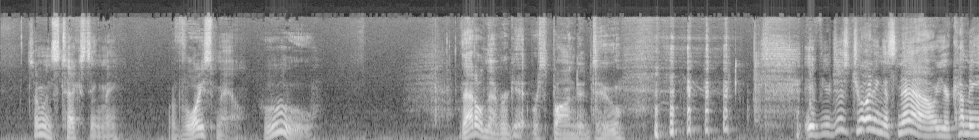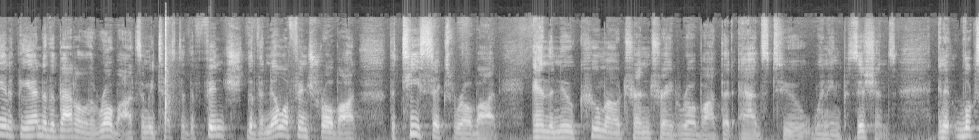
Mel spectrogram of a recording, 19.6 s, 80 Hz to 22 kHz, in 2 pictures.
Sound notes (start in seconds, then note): 6.3 laughing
